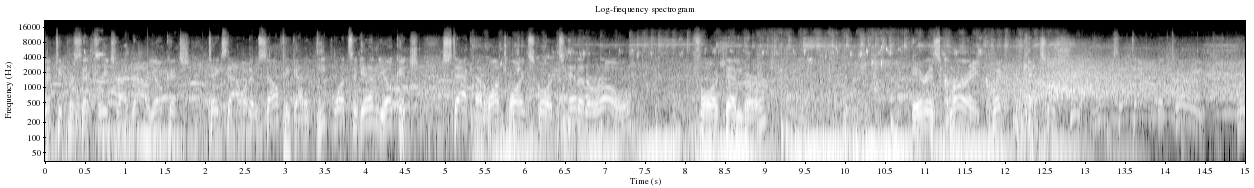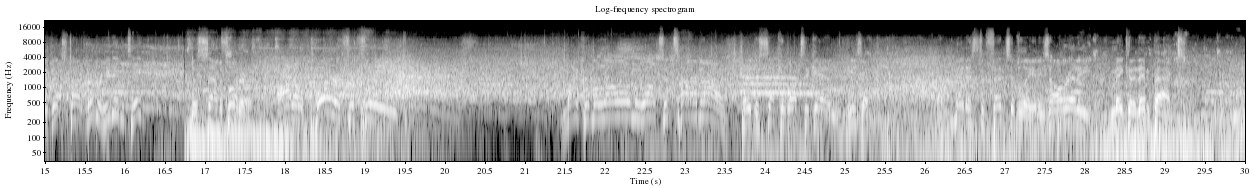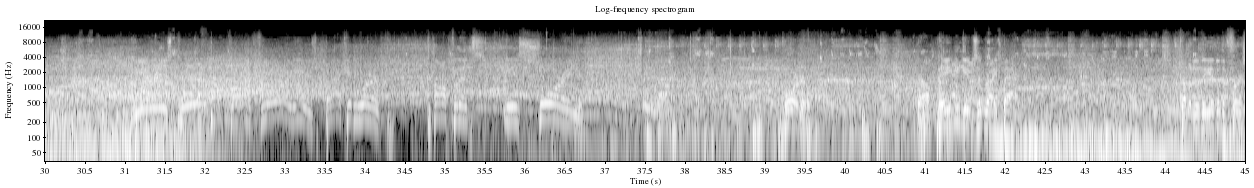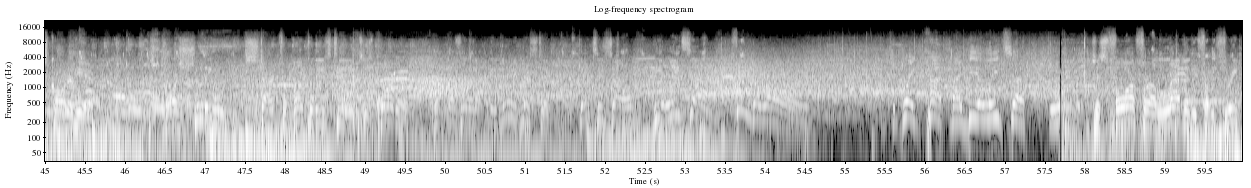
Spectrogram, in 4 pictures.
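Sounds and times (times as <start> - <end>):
arena crowd noise: 0.0 - 59.9.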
